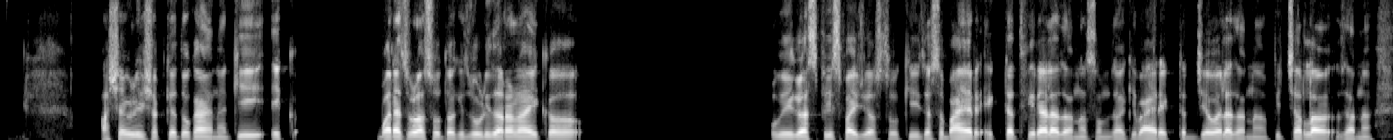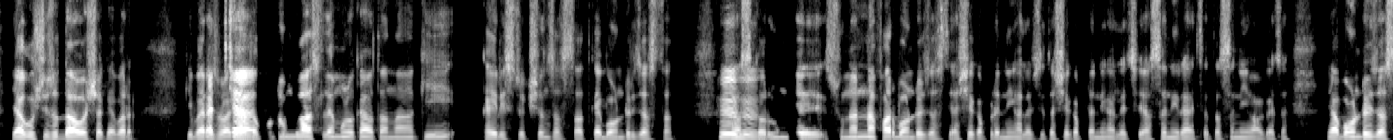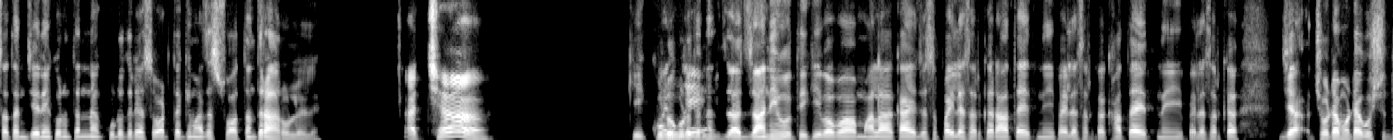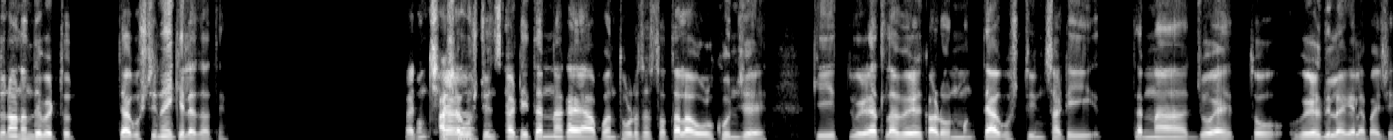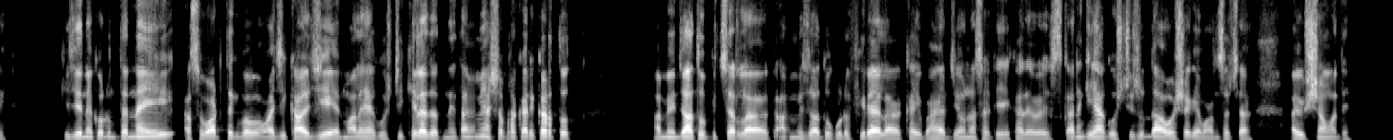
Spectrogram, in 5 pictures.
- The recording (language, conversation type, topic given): Marathi, podcast, कुटुंब आणि जोडीदार यांच्यात संतुलन कसे साधावे?
- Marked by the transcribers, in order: in English: "स्पेस"; tapping; in English: "रिस्ट्रिक्शन्स"; other background noise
